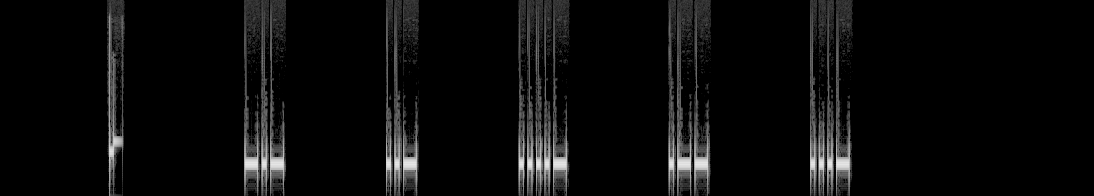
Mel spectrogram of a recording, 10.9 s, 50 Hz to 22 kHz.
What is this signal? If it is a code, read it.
Morse code, heard as a keyed tone, about 27 wpm, spaced as for 8 wpm, 700 Hz. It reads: KU4WV
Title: USA Call Signs - 5 Characters - 8x Character Spacing - 28wpm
